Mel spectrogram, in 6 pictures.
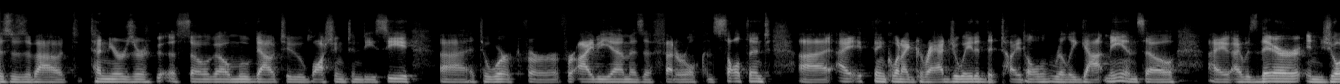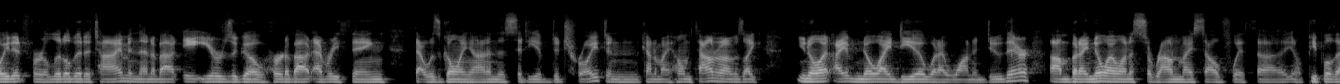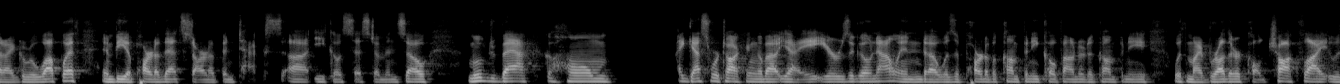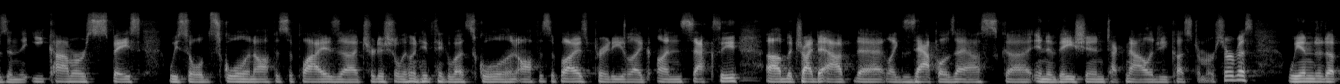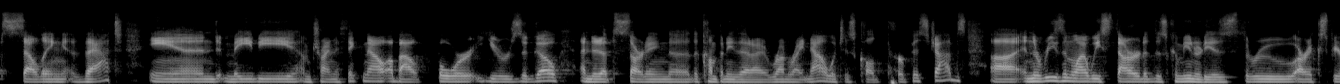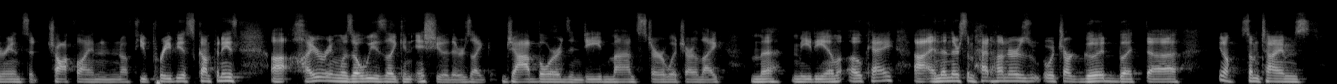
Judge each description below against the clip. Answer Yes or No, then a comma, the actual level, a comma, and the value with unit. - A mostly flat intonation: Yes, narrow, 2.1 semitones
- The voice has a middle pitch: No, low, 125 Hz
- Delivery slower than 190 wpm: No, fast, 205 wpm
